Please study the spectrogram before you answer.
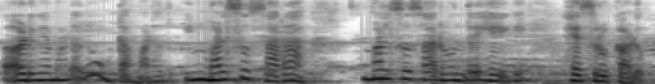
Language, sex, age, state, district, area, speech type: Kannada, female, 60+, Karnataka, Mysore, urban, spontaneous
